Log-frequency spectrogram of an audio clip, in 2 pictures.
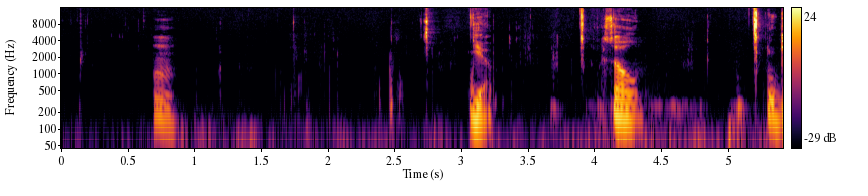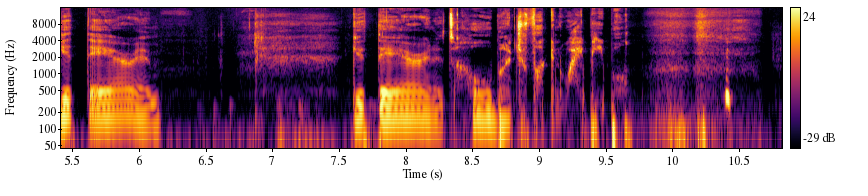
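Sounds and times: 
sip and gulp of Pepsi from a red cup: 0:00.1 - 0:05.3, 0:06.2 - 0:07.6
swallowing noises: 0:00.1 - 0:05.4, 0:06.2 - 0:07.5
speech: 0:00.7 - 0:01.0, 0:03.1 - 0:03.4, 0:04.1 - 0:04.4, 0:05.3 - 0:06.2, 0:07.6 - 0:09.0
quiet wet mouth clicks: 0:01.2 - 0:05.4
short voiced exhale: 0:06.8 - 0:07.6.

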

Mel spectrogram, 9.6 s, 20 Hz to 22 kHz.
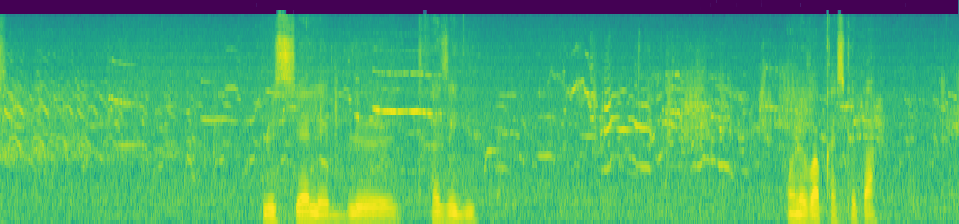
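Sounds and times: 
huge flock of gulls calling: 0:00.0 - 0:09.5
speech: 0:02.6 - 0:04.9, 0:07.9 - 0:08.9.

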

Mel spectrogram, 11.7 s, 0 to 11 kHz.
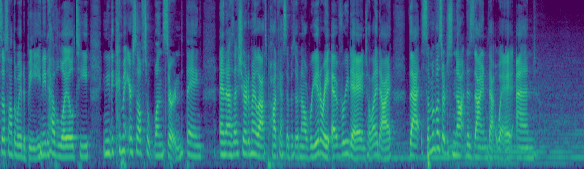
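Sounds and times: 
speech: 0:00.0 - 0:10.8
motorcycle passing by outside: 0:04.8 - 0:11.6.

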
